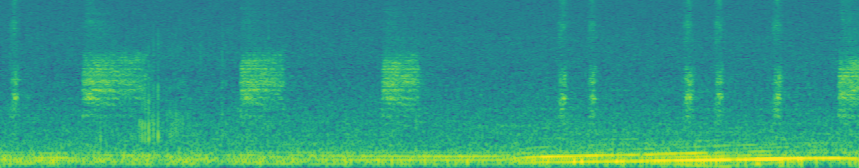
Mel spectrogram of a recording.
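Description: A squirrel gives harsh, buzzy bursts about every second and a half, followed by quick sharp clicks.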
